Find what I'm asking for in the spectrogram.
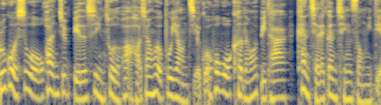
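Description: On a very clean recording with a silent background, a woman with a dark, mellow tone and a fairly low pitch talks at a very fast pace. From Taiwan. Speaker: senior manager. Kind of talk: casual interview.

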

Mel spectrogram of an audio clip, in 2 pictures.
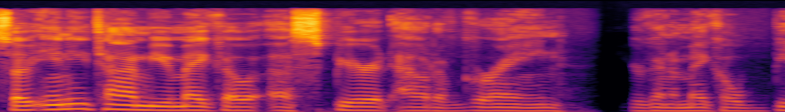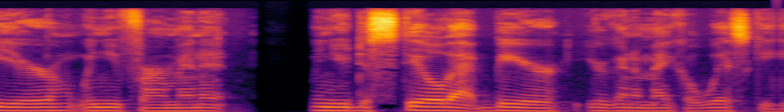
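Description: Against a quiet background, a man with a Southern US accent speaks at a moderate pace in a dark, mellow tone, his fairly low pitch kept in fairly even intonation. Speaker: distillery owner. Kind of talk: interview.

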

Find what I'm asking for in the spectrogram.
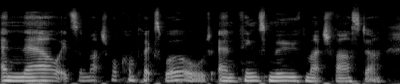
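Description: Recorded very cleanly against a silent background, a woman with an Australian accent talks at a moderate pace in a fairly low pitch. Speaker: architect. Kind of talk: interview.

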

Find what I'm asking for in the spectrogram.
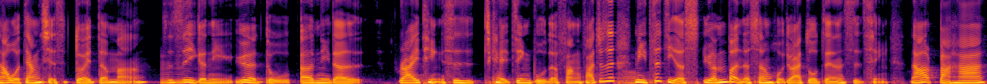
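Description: A woman's medium-pitched voice with lively intonation over noticeable background noise. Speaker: podcast co-host. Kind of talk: casual chat.

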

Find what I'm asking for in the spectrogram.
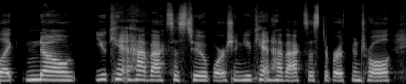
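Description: A woman with a Midwestern US accent, in a very clean recording with a silent background and a dry, close sound with no echo. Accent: US Midwest. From Wisconsin. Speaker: medical student. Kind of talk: casual chat.

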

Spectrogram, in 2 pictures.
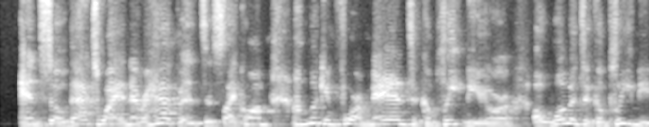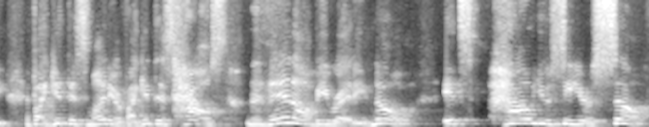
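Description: Over noticeable background noise and audible room echo, a man with a high voice talks at a moderate pace with hardly any pauses, very even loudness and ordinary pitch variation. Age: 40s. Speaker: entrepreneur. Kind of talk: casual chat. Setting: remote recording from a hotel.

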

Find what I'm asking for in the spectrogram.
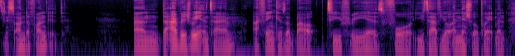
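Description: In a very clean recording with a silent background, a man speaks in a plain, everyday voice, fairly low in pitch, at a moderate pace with fairly even intonation. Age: 20s. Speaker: academic and artist. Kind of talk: casual chat.

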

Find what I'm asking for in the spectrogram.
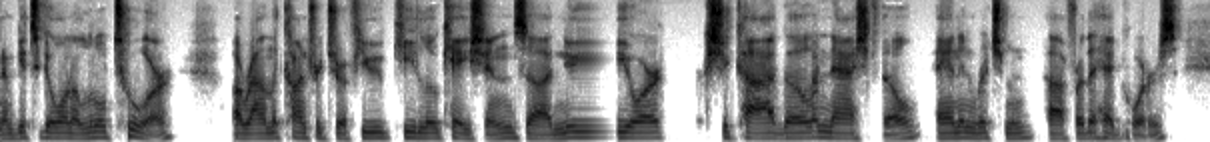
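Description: In an ordinary speaking voice, a man with a fairly low pitch talks at a moderate pace with fairly even intonation against a quiet background. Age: 40s. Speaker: fashion designer and actor. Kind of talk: casual interview chat.

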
